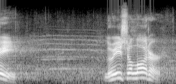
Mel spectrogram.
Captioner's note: cheers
